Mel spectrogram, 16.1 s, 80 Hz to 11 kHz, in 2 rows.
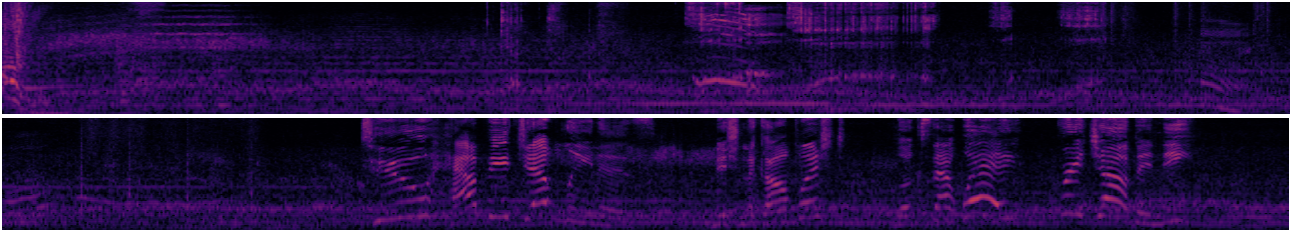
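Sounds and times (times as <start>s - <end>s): cartoon background music: 0.0s - 2.4s, 3.0s - 9.4s.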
